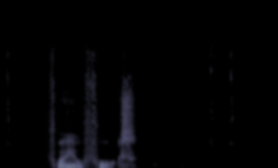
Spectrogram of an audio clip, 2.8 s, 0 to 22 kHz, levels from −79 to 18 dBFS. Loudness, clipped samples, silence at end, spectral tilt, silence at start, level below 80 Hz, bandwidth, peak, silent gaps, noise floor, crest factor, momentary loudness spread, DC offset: -42 LUFS; under 0.1%; 1.45 s; -4.5 dB/octave; 0.5 s; -70 dBFS; 16.5 kHz; -20 dBFS; none; -82 dBFS; 26 dB; 8 LU; under 0.1%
